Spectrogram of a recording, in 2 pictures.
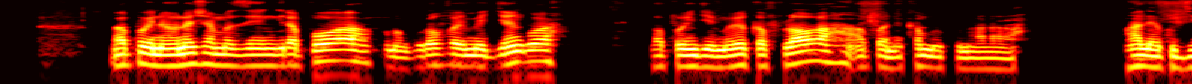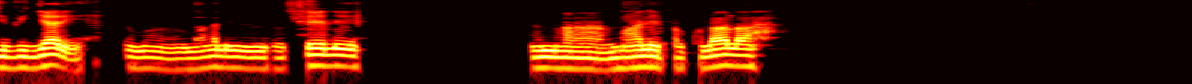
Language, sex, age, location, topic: Swahili, male, 36-49, Wajir, education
